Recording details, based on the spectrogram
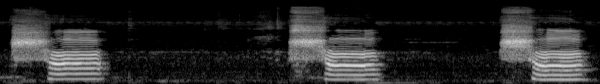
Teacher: हा जो है वो हमारे हलक के दरमियान से निकलता है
